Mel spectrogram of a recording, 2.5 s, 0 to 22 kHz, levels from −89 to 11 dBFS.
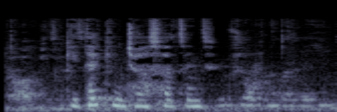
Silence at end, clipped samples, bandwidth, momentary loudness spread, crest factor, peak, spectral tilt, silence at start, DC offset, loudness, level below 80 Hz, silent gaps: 0 s; under 0.1%; 11.5 kHz; 13 LU; 16 dB; -10 dBFS; -5 dB/octave; 0.05 s; under 0.1%; -26 LUFS; -48 dBFS; none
